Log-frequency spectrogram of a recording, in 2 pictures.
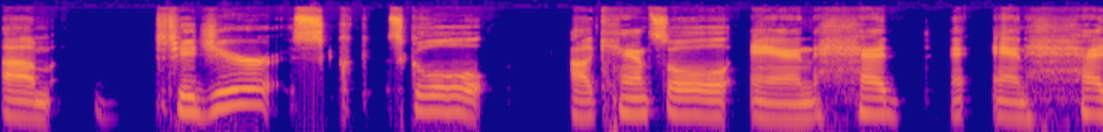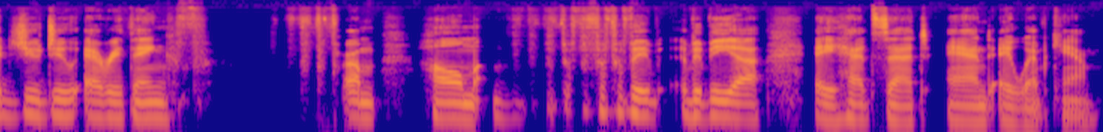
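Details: Podcast host who stutters, introducing a guest, with an audible part-word/word repetition; stuttering.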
